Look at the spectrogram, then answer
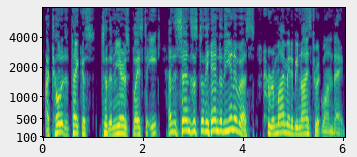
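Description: Man doing a brash alien adventurer, loud and boastful, lively up-and-down voice, dry sound. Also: sits high, quick pace, no echo, pitched above the performer's own voice.

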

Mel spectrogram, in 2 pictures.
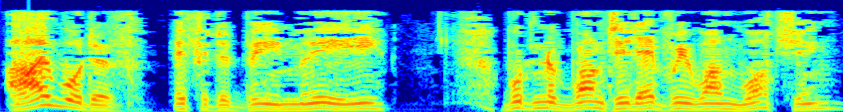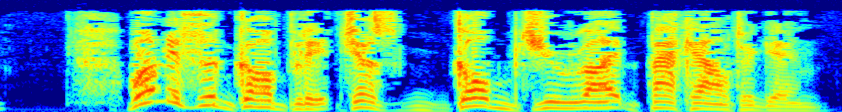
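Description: A man's voice: mid-range voice, lively intonation, unhurried, breathy edge, no room sound. A man voicing a teenage schoolboy who speaks in a casual, matter-of-fact way. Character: teenage schoolboy wizard, plain-spoken.

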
